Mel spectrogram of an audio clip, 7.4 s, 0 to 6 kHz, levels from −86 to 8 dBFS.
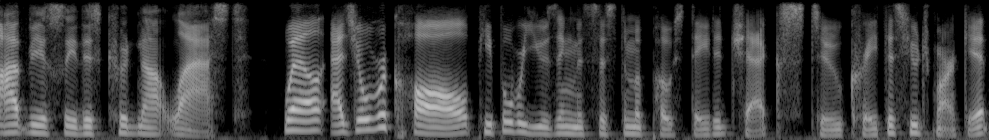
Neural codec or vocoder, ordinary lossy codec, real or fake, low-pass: none; Opus, 32 kbps; real; 5.4 kHz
